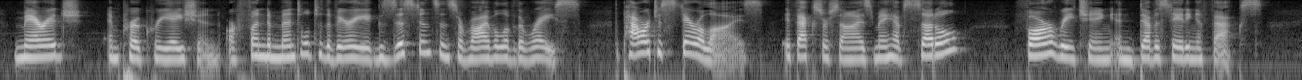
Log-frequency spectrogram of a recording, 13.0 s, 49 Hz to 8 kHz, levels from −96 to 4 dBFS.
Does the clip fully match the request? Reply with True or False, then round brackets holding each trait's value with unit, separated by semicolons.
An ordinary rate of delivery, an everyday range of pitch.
False (130 wpm; 3.4 semitones)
